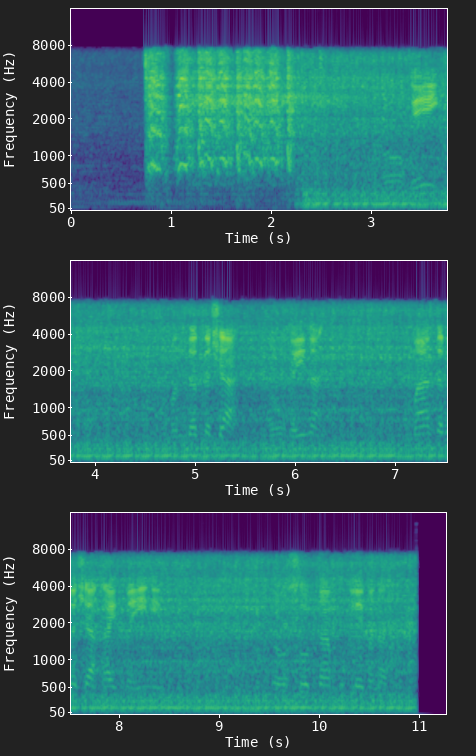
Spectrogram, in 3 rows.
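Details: 1998 Kawasaki Ninja ZX6R that had been hard to start when hot, after the fix: brief cranking, then it catches within about a second and a half and settles into a steady, even idle, a clean hot start.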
